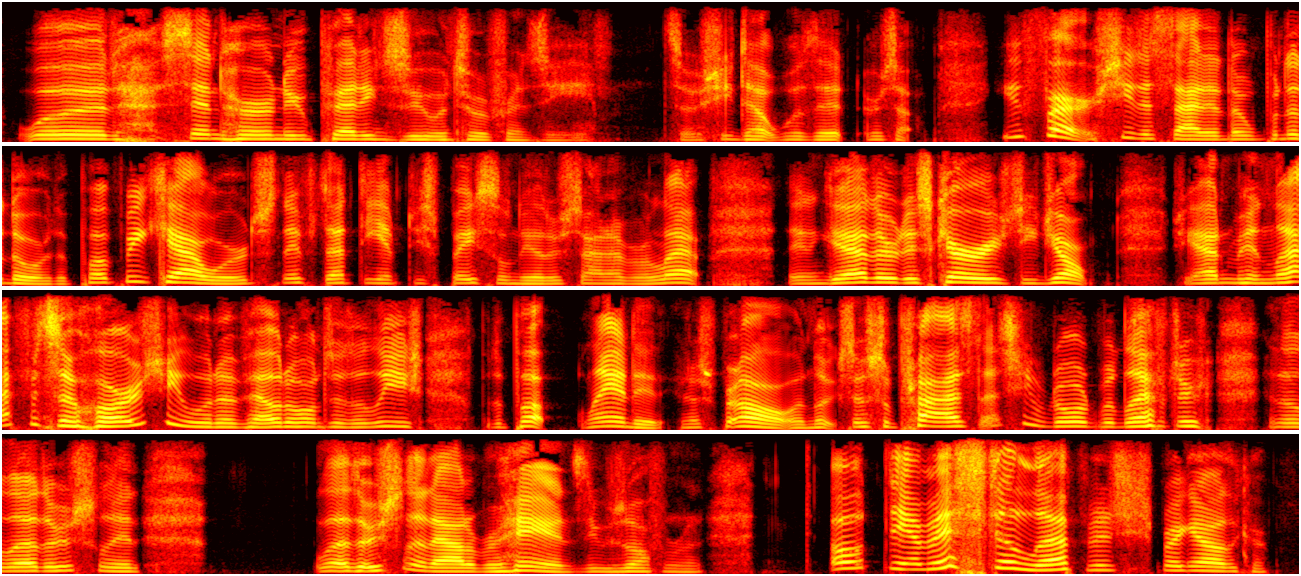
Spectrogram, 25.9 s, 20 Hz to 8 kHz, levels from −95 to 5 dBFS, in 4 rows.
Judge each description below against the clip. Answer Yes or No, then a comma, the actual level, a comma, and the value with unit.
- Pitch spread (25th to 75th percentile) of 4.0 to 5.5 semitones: Yes, average, 4.3 semitones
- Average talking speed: No, fast, 235 wpm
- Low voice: No, high, 225 Hz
